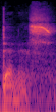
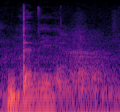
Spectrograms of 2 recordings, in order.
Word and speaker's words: Denis: business today that is denis and i hope that i'm pronouncing it properly you know that's not it's not dennis it's denny right in interviews he's like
